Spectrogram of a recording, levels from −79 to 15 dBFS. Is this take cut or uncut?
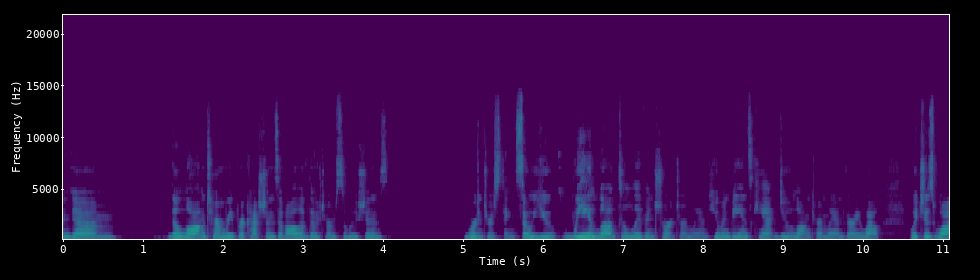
cut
